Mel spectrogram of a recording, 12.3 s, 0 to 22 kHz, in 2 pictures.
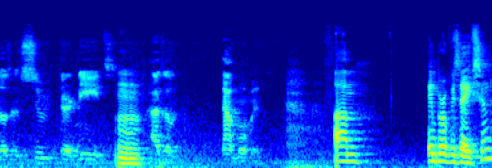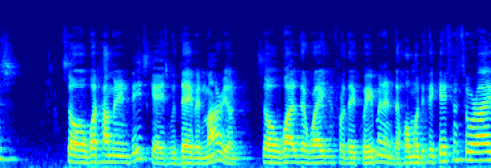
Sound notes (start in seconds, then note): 4.2 professor speaking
